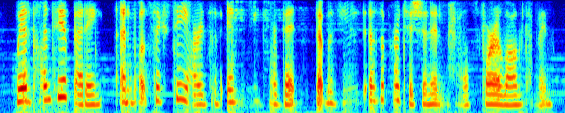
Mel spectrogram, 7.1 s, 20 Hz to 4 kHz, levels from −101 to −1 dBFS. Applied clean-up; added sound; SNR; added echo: neural separator model SepFormer WHAM!.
